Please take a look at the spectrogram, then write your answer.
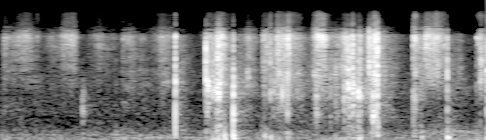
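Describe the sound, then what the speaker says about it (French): Tarot cards are shuffled by hand in a series of quick riffling bursts and soft taps, close and fairly quiet, with short pauses between the shuffles. "Je bats les cartes en attendant que les personnes arrivent"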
